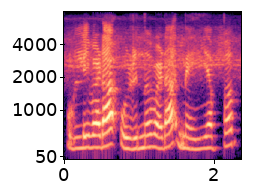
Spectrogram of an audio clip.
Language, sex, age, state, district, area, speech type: Malayalam, female, 18-30, Kerala, Kozhikode, rural, spontaneous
